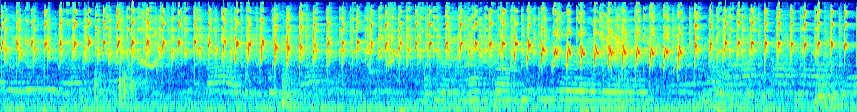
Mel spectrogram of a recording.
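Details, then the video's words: Loud lovebird song used for training other birds: a long run of sharp, high chirps repeated about three to four times per second, steady throughout, with faint lower whistles beneath. "Suara Kencang Lovebird"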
